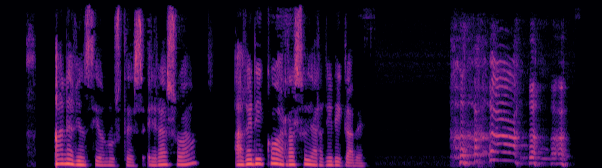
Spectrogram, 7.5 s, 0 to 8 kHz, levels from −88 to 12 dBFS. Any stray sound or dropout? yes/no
yes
